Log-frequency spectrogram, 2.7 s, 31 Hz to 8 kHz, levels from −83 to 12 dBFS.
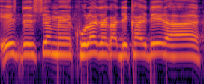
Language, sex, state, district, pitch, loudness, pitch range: Hindi, male, Jharkhand, Garhwa, 220 Hz, -12 LUFS, 215-225 Hz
